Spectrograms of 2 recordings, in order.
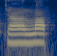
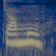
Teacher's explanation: Fonem konsonan ini tidak bersuara, dilapalkan dengan lidah ditempelkan pada langit-langit keras untuk menghambat udara dari paru-paru kemudian dilepaskan. Fonem konsonan C mempunyai satu alofon yaitu C. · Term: hambat palatal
